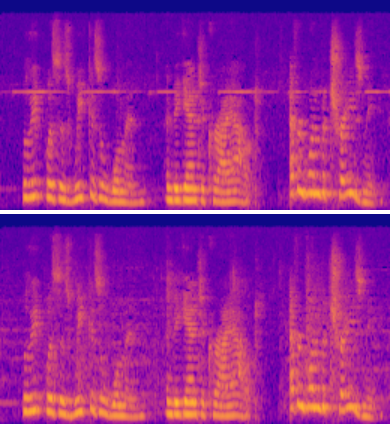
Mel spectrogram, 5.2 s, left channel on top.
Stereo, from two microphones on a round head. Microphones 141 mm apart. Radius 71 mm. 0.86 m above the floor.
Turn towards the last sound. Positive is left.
turn(degrees=10)  # may be behind; listen again after turning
